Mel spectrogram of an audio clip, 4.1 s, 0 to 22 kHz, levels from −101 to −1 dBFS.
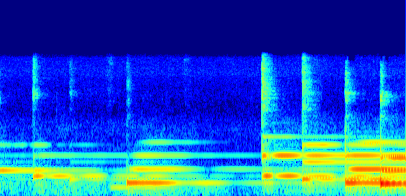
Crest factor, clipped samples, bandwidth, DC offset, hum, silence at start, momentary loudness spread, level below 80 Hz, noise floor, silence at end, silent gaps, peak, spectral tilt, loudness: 20 dB; under 0.1%; 7 kHz; under 0.1%; none; 0 s; 21 LU; -64 dBFS; -47 dBFS; 0 s; none; -6 dBFS; -5.5 dB/octave; -26 LUFS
